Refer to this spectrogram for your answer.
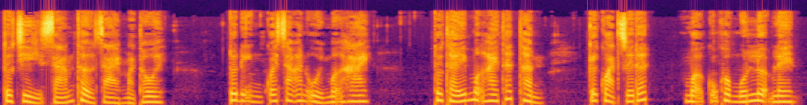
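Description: A woman's voice: on the low side, fairly even intonation, fairly quick, dark tone, no room sound, clean studio sound. Woman reading a story. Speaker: narrator. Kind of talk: first-person audio story reading.

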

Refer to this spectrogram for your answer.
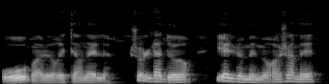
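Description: A man's voice: fairly low pitch, fairly quick, gravelly, dark tone. A man reading an audiobook voices a lovesick young painter with a tender, earnest manner.

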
